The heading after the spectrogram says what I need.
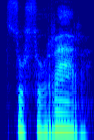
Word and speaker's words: susurrar: aqui tava esquecendo sussurrar no espanhol o r tem duas as duas formas de se falar. Quando tiver dois Rs juntas, tá? Dois R junto, ou quando no começo de uma palavra estiver escrito com R, sempre o som vai ser forte e vibrante. Beleza? É por isso que aqui a gente fala sussurrar. Sussurrar, beleza? Sussurrar. uma palavra com R no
